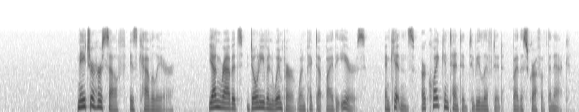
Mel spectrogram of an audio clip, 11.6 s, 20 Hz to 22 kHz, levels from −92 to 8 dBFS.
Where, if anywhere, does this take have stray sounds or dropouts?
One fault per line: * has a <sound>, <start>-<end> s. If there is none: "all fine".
all fine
